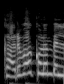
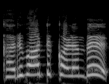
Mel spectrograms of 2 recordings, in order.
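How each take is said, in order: First: The first word is clipped to karuva. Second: The first word is said fully as karuvattu. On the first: The speaker calls it wrong. "கருவா குழம்பு இல்ல" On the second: The speaker calls it right.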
